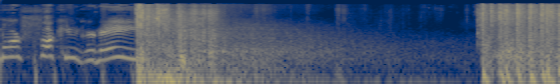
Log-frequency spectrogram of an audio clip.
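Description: An automatic rifle fires a burst.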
